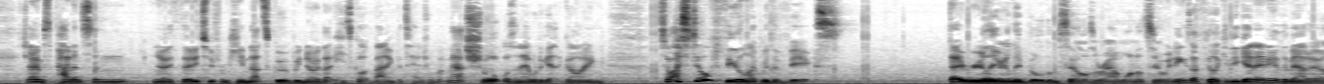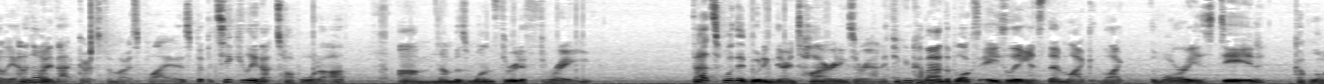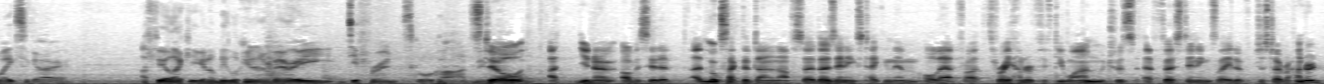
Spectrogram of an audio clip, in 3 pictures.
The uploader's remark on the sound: In this episode we take you to the action live from the SCG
